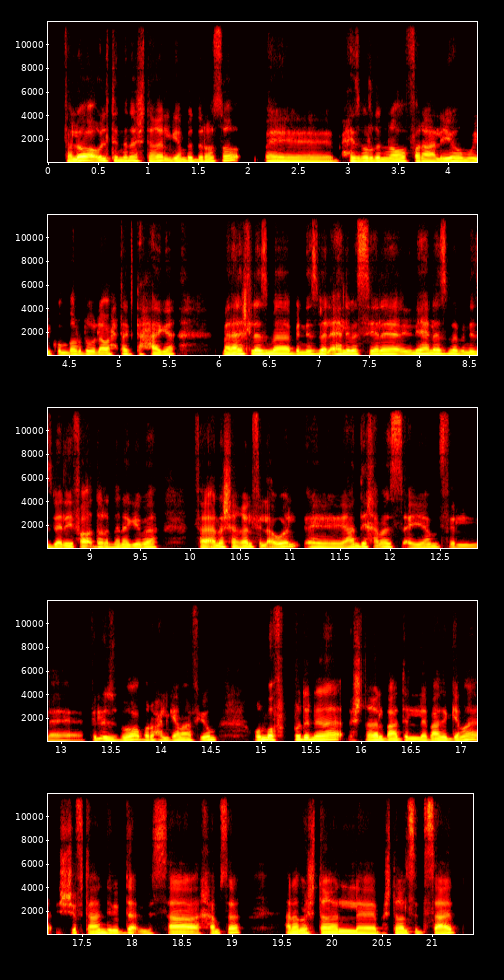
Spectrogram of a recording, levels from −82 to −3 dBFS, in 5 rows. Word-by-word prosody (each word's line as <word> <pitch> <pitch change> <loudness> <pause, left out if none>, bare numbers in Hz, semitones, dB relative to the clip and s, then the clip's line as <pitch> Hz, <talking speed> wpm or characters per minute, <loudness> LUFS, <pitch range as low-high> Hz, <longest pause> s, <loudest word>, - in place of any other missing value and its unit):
فاللي 130 +6 +3
هو 170 0 +7
قُلت 160 0 0
إن 145 -1 0
أنا 165 +2 +1
أشتغل 150 +1 -2
جنب 125 +2 -1
الدراسة 135 +8 -1 0.3
آآ، 105 -2 -1
بحيث 135 -2 -1
برضه 135 0 +2
إن 130 - 0
أنا 130 -1 0
أوفّر 130 0 -1
عليهم 125 +4 +1
ويكون 125 0 -3
برضه 130 -1 0
لو 125 0 +2
احتجت 125 -1 -5
حاجة، 120 +2 -1 0.5
ما 120 - +1
لهاش 140 +3 +4
لازمة 145 +1 +5
بالنسبة 135 +2 +1
لأهلي 140 +2 +3
بس 135 0 +1
هي 135 - +4
ليها 140 -1 +3
ليها 155 +1 +4
لازمة 150 -1 +2
بالنسبة 125 -1 -1
لي، 145 +2 +1
فأقدر 140 -2 -1
إن 120 +1 -4
أنا 125 0 0
أجيبها، 130 +2 0 0.3
فأنا 150 - +1
شغال 130 -1 0
في 140 - -12
الأول 145 +8 0
آآ، 110 -2 -1
عندي 140 +4 +1
5 140 +2 -4
أيام 120 +3 -3
في 130 -2 -11
ال 110 -1 -7 0.4
في - - -26
الأسبوع 130 +4 +1
بارُوح 125 -4 -4
الجامعة 120 0 -1
فيهم، 130 +7 -1 0.4
والمفروض 165 +3 +2
إن 155 -2 +3
أنا 165 +3 +2
أشتغل 140 +2 +1
بعد 130 0 +1
ال 115 -2 0
بعد 125 0 +2
الجامعة 125 +7 0
الshift 135 -1 -7
عندي 130 +1 +2
بيبدأ 130 +5 +1
من 125 -1 -8
الساعة 125 0 +2
17:00 130 +10 -2 0.5
أنا 125 +1 +3
باشتغل 125 -1 +2 0.2
باشتغل 120 +3 -1
6 130 +1 -8
ساعات، 155 +3 +2
130 Hz, 195 wpm, -23 LUFS, 120-140 Hz, 0.5 s, هو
